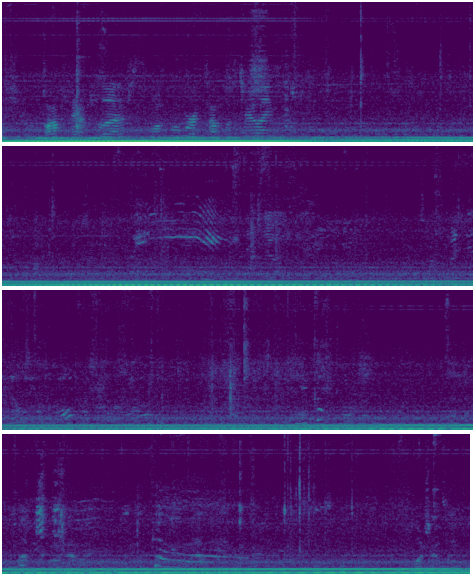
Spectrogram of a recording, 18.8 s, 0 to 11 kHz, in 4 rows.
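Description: Cabin drone of a Boeing 737 MAX 8's CFM LEAP-1B turbofan engines running at idle, heard from inside the cabin, with steady tones that slowly rise in pitch. A loud low hum drops away about three seconds in.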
